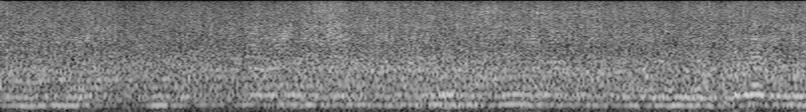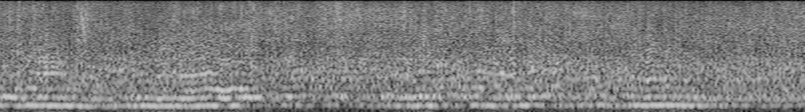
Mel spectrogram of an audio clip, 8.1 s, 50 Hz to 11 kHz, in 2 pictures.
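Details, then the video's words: Many bees hum together during a large orientation flight on 24 March 2024, when sunshine followed colder weather and pollen began coming in. The buzz is continuous and thick, its droning pitch sliding gently up and down. "Large Orientation Flight."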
